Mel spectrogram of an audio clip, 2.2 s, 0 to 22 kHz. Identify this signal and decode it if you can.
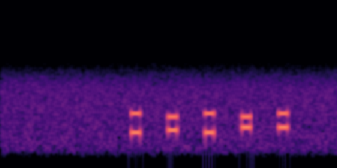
DTMF, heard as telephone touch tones, dialled by machine, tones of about 60 ms. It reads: 6860#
